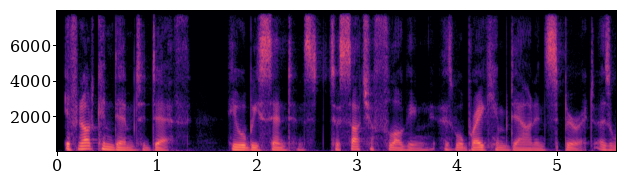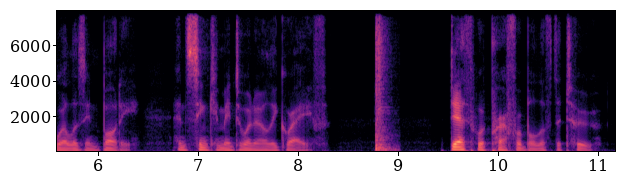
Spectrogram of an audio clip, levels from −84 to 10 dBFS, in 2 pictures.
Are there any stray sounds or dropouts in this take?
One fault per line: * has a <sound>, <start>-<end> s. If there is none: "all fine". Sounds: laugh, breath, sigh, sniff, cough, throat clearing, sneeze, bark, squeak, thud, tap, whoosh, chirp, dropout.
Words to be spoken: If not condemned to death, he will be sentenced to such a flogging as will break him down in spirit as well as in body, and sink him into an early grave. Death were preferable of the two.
* has a thud, 8.8-9.0 s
